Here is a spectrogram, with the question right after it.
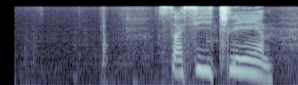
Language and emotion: Russian, angry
